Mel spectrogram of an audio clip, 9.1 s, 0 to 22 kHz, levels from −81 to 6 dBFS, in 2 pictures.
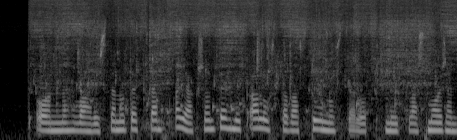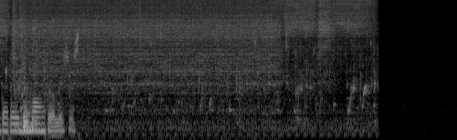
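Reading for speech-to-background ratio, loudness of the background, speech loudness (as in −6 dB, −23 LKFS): −1.0 dB, −35.0 LKFS, −36.0 LKFS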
